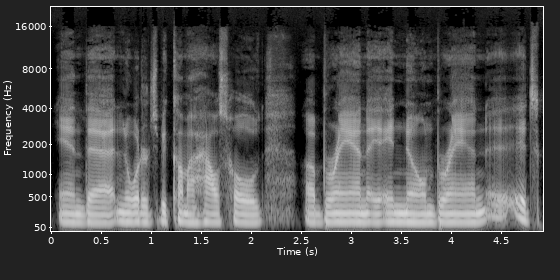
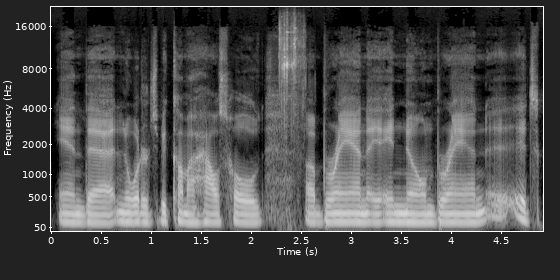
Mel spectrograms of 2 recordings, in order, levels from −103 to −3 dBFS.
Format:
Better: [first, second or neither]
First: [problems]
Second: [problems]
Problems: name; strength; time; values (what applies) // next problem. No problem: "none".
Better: first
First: none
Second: jangling keys; loud; at 2.5 s; peak 2 dB above the speech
